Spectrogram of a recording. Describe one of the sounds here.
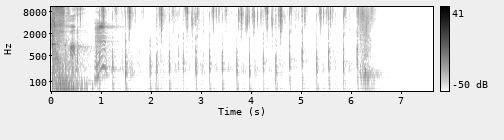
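Heavy armoured footsteps clank steadily on a stone floor.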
